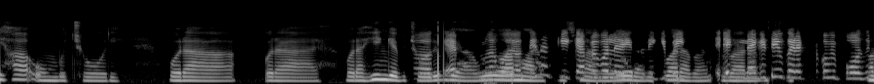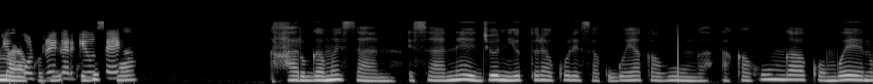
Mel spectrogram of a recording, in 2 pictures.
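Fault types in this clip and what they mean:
Loud pop: A sharp double pop at 4.38 s and a single one at 15.52 s, well above the speech. Likely a sudden voltage step or glitch.
Speech suppressed in double talk: Speech dips and breaks up in five stretches from 4.6 to 10.06 s, likely an echo canceller turning down both talkers at once.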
